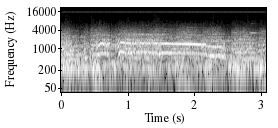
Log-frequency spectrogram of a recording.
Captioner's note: rooster crow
